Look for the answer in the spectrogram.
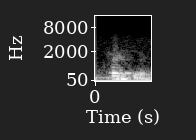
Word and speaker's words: Tertius: Tertius. Tertius is how to pronounce.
